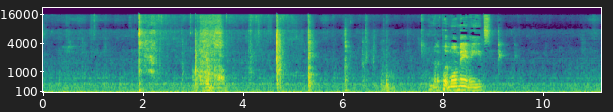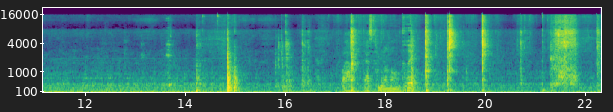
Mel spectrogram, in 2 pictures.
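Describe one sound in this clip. A spoon scrapes and knocks against a metal pot.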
